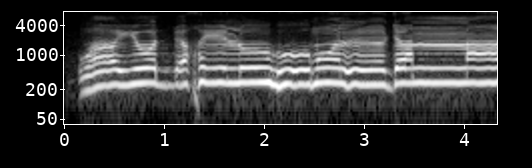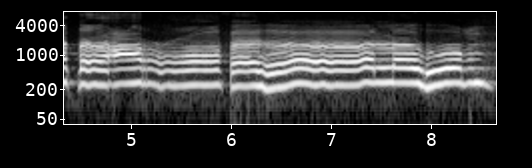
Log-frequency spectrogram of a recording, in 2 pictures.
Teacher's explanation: kalau di sini wa yudkhiluhumul jannata, nun tasdid maka berdengung. Arrafa ditekan, arrafaha lahum.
